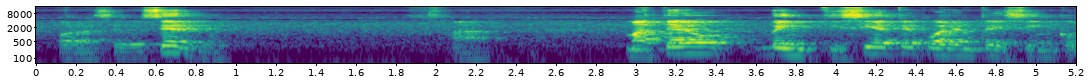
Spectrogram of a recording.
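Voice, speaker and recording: A man preaching a sermon, reading Bible passages aloud between his own remarks, pausing now and then with short fillers. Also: medium pitch. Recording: very echoey hall, mic at a distance, faint noise.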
